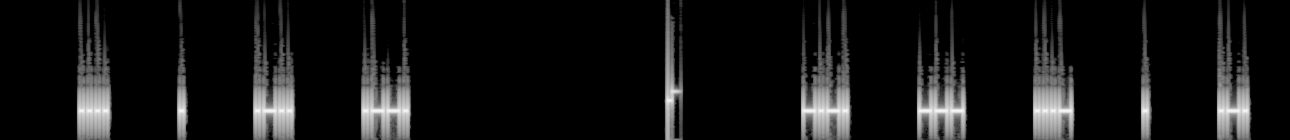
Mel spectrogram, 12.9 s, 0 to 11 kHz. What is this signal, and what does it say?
Morse code, heard as a keyed tone, about 30 wpm, spaced as for 10 wpm, 690 Hz. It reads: HELP COVER
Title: 6x Character Spacing - Top 500 Words - 30wpm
